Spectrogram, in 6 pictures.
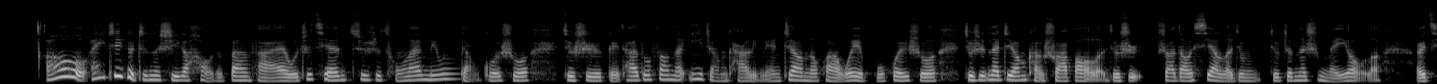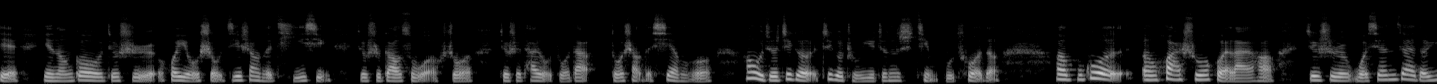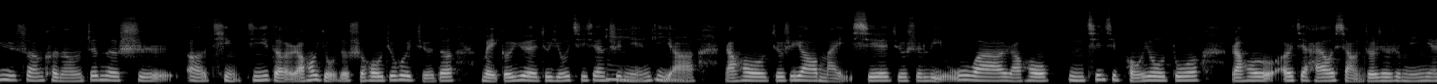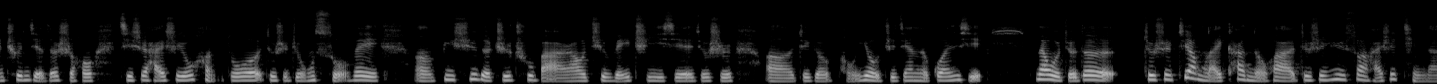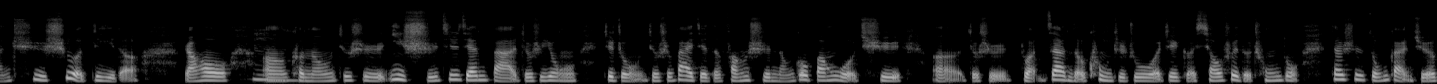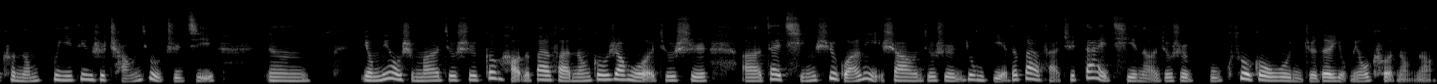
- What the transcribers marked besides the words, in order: none
- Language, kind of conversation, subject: Chinese, advice, 如何识别导致我因情绪波动而冲动购物的情绪触发点？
